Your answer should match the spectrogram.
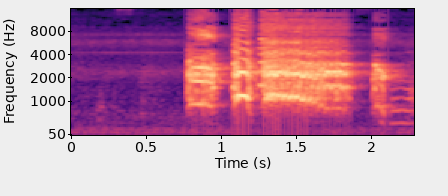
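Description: F2-generation red junglefowl rooster crowing once, starting just under a second in. A short opening note and a brief break lead into a longer note that cuts off abruptly, the clipped ending typical of a junglefowl crow.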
